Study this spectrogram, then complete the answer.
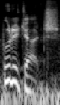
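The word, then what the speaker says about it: Buttigieg: last name a mere Pete's last name is pronounced of Buddha judge I think we all know that since we're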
